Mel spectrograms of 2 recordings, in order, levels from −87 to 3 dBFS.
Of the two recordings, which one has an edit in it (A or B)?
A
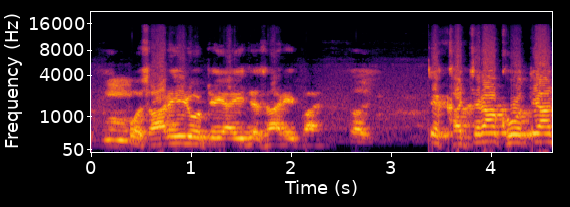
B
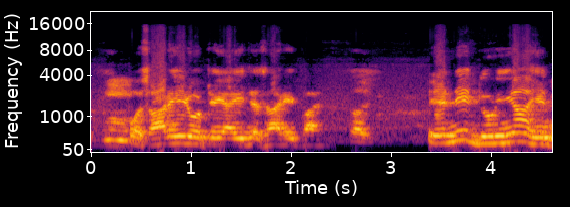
A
